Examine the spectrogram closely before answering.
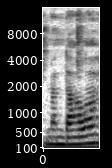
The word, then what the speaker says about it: mandala: and it just says Mandela crafts mandala I think is how you say it sewing thread and I'm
